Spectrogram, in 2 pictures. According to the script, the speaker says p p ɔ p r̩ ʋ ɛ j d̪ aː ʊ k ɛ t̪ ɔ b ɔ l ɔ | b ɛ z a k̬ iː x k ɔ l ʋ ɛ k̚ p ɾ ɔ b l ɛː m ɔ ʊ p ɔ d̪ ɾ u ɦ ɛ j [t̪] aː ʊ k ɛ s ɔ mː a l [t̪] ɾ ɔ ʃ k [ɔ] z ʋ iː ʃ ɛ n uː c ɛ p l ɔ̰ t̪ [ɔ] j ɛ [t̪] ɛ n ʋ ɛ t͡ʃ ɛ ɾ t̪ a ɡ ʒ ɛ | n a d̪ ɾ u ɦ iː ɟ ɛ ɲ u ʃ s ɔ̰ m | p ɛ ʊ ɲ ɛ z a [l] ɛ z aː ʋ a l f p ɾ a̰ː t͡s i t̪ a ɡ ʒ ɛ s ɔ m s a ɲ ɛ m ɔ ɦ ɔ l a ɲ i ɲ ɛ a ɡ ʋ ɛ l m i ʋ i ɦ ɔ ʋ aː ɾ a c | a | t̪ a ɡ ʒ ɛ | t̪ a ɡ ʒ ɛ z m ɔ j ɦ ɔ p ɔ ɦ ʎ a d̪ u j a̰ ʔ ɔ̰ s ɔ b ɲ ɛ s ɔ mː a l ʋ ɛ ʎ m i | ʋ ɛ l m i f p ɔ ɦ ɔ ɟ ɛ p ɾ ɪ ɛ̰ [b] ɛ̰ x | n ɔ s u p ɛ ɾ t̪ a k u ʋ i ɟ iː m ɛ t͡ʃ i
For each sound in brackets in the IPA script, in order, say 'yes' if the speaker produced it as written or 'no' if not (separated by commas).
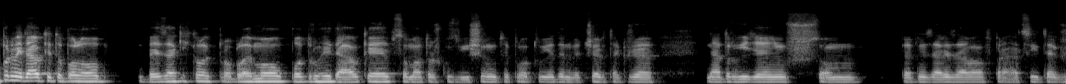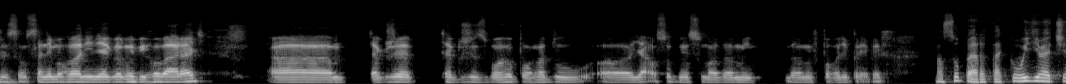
no, yes, no, no, no, no, yes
